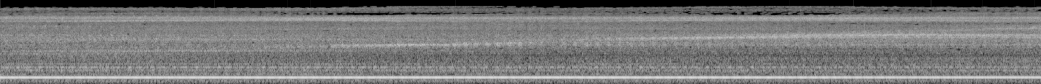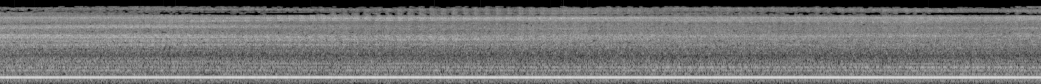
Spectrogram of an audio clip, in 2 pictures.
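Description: A Gerber Gator series knife is held against a grinder driven by a cordless drill, giving a loud, steady high-pitched whine and grind that runs without a break, with no talk.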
